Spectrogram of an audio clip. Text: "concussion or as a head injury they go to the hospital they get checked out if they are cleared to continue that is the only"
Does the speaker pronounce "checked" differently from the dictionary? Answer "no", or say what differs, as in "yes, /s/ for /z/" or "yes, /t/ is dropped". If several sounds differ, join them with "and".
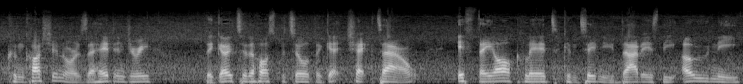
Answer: no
